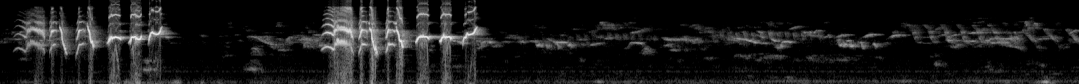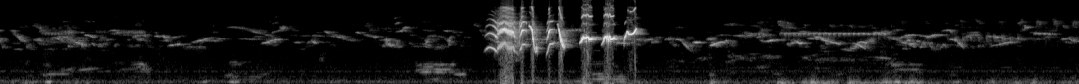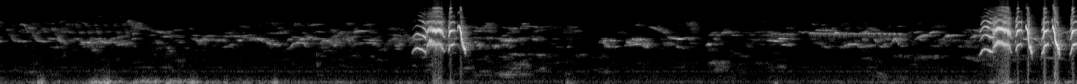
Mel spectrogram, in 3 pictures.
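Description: Oriental magpie-robin singing vigorously: a continuous, varied run of quieter chirps and warbled whistles, broken four times by loud, harsh bursts of song, near the start, about three seconds in, about sixteen seconds in and about twenty-six seconds in.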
